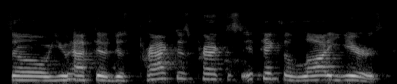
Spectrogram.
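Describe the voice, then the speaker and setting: Slow-paced middle-aged woman teaching beginners. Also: mid-range voice. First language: English. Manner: simple short instructions with repetition and check-in questions. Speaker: sign language interpreter and instructor. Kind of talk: hands-on beginner lesson and informal explanation.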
